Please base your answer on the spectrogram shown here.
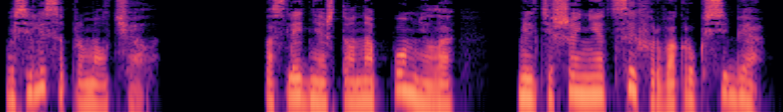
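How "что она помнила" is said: ordinary delivery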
